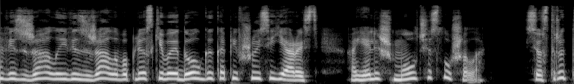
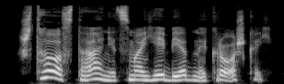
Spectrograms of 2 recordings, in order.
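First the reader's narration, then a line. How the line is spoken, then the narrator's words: Moan. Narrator (Russian): простонала она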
